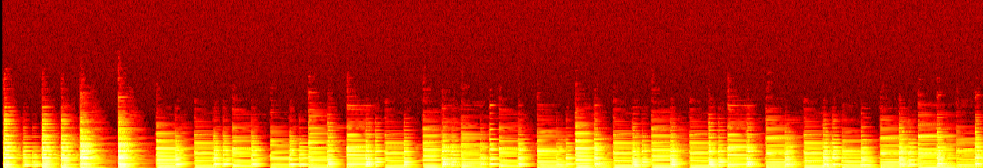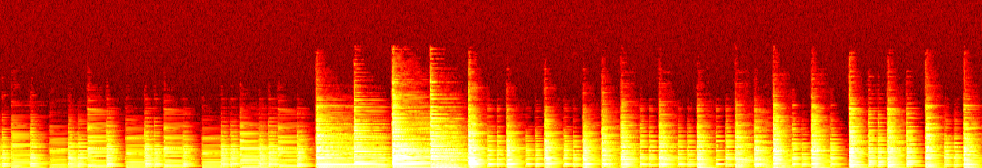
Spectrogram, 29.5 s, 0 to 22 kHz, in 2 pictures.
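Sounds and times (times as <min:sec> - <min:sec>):
piano solo: 0:00.0 - 0:29.4.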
